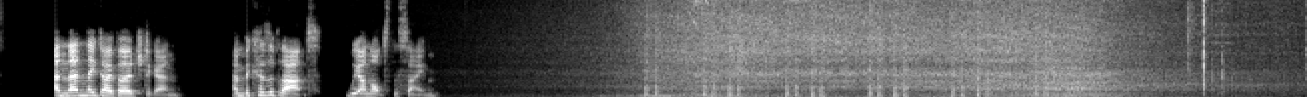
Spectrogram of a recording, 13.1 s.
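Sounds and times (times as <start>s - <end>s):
train rumbling along track: 5.4s - 13.0s.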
